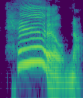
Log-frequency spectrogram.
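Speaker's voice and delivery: long, loud, high HELL then a short nah; emphatic refusal. Real, not acted. Streamer answering own rhetorical question, emphatic refusal. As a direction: draw out "Hell" loudly, drop onto "nah".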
